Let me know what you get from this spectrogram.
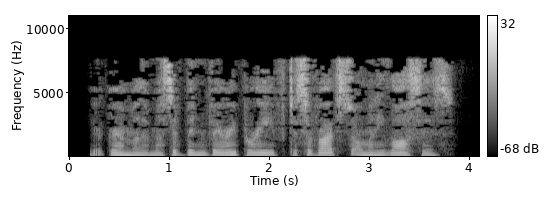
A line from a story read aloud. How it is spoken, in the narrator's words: Luis says, his voice gentle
